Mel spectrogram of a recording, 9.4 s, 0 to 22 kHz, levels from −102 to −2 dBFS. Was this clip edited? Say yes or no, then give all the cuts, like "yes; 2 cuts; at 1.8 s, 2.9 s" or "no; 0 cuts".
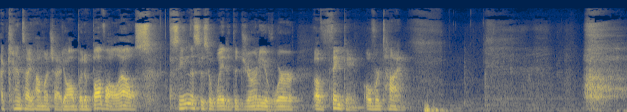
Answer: yes; 4 cuts; at 0.9 s, 2.5 s, 3.5 s, 4.7 s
